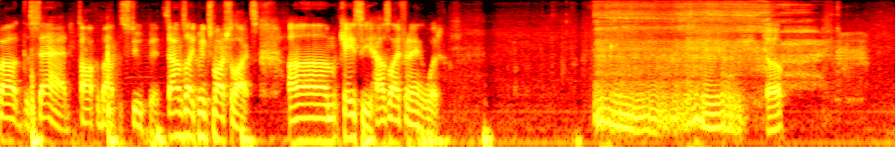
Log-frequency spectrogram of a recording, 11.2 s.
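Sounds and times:
speech: 0.0s - 5.8s, 7.4s - 8.1s
fart noise: 7.2s - 9.7s.

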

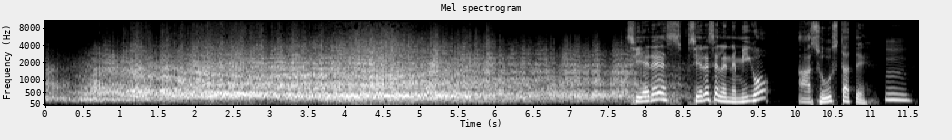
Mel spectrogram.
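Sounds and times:
airplane flying overhead with engine roar: 0.0s - 8.9s
speech: 7.9s - 11.6s.

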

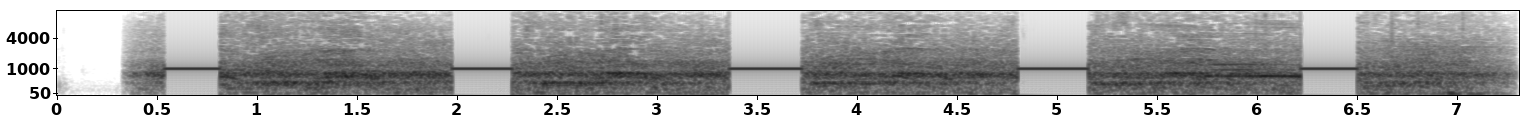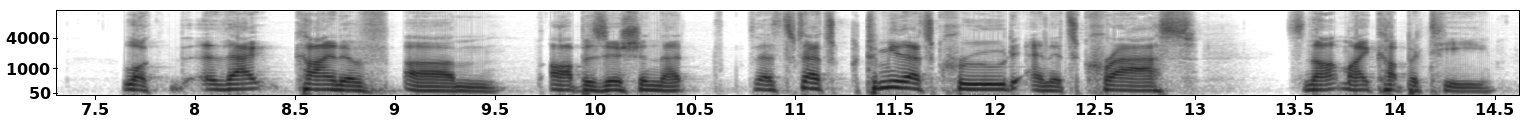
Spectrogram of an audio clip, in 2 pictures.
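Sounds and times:
large arena crowd jeering and shouting: 0.4s - 7.3s
short steady censor bleeps: 0.5s - 0.9s, 2.0s - 2.3s, 3.4s - 3.8s, 4.8s - 5.2s, 6.1s - 6.6s
speech: 7.6s - 14.6s.

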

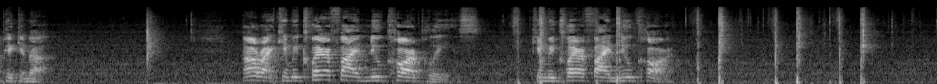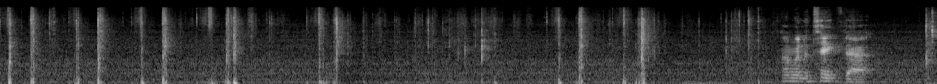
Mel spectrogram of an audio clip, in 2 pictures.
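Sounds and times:
speech: 0.0s - 0.6s, 2.4s - 6.8s, 17.3s - 18.2s
tarot cards being shuffled: 5.0s - 17.2s.

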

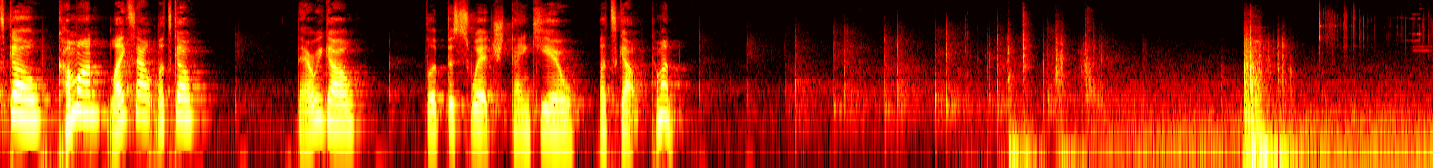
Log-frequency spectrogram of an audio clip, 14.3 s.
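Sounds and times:
speech: 0.1s - 2.0s, 3.0s - 3.6s, 4.2s - 6.8s
keys jangling: 13.2s - 14.3s.

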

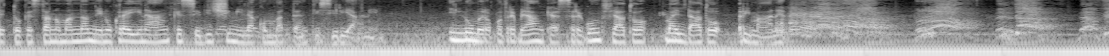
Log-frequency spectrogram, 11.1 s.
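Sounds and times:
speech: 0.0s - 8.4s
low hum: 0.0s - 11.0s
fighters shouting battle cries: 7.9s - 11.0s.

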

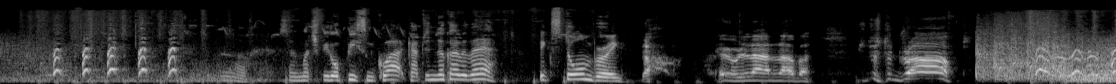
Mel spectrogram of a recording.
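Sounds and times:
dog barking: 0.5s - 1.9s, 10.4s - 11.1s
speech: 2.4s - 6.6s, 7.2s - 11.1s.

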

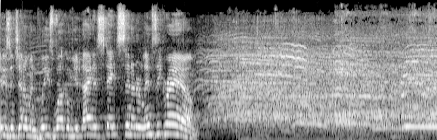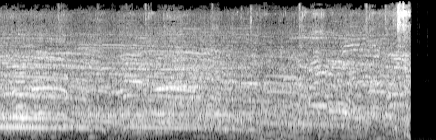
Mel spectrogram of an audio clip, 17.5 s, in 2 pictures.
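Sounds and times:
speech: 0.0s - 4.9s
crowd booing a speaker: 3.9s - 17.0s.

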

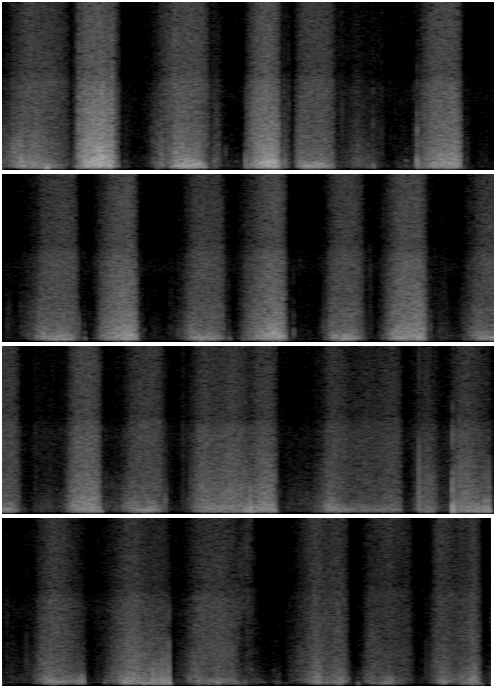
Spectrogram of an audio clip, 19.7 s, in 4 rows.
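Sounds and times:
phone rubbed against a blanket: 0.0s - 19.6s.

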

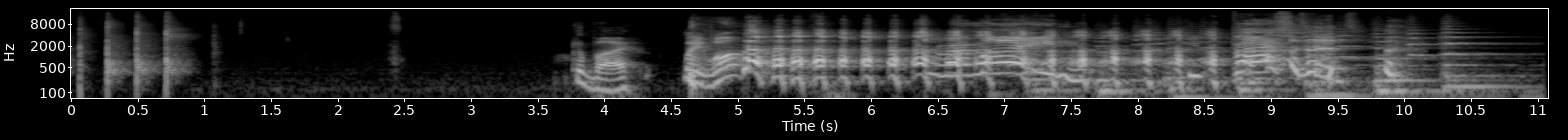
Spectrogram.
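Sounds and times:
small round of applause: 0.0s - 1.0s
speech: 3.8s - 10.1s
laughter: 4.7s - 10.1s.

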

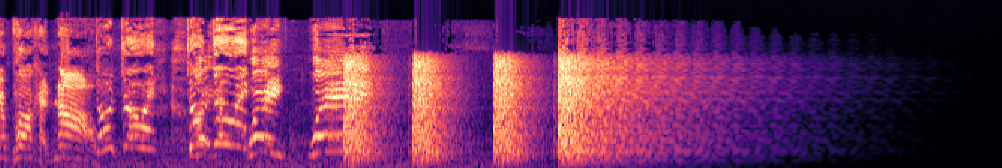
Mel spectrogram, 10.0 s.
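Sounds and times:
speech: 0.1s - 3.9s
police gunshots: 3.4s - 7.0s.

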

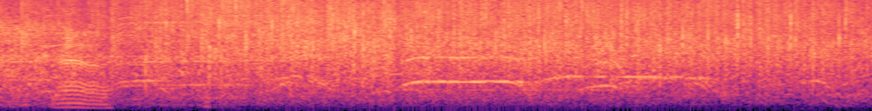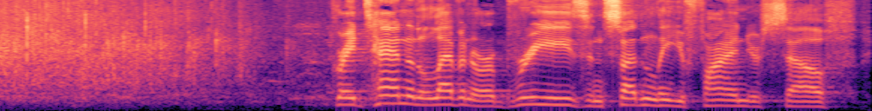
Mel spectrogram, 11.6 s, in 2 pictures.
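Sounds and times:
audience applause: 0.0s - 7.9s
speech: 0.4s - 0.9s, 8.1s - 11.6s.

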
